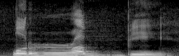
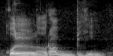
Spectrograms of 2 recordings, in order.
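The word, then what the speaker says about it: قل رب: Jadi bacanya qur rabbi, enggak dibaca qul rabbi, gitu ya. Qur rabbi, seperti itu.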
